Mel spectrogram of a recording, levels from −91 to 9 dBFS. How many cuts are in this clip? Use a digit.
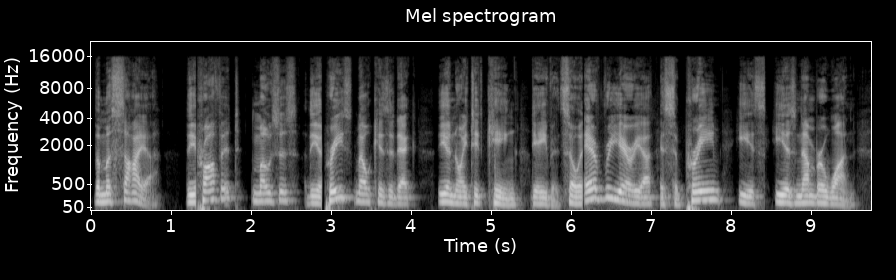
8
